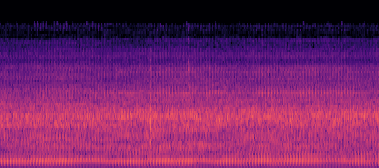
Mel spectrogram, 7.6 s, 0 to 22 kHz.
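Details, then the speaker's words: 1981 John Deere NO20K push mower single-cylinder engine, original Champion plug, freshly started after cleaning and re-oiled air filter foam; steady even putter with no surging or misses, running sweet. "Man, that thing sounds good for a 1981. It sounds better to me, and I was born in 1985."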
